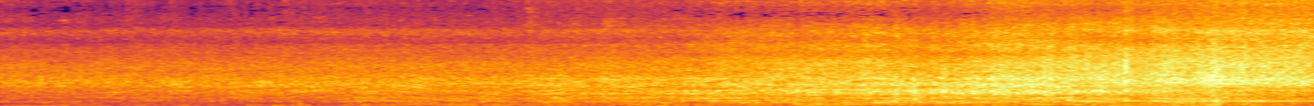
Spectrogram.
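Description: Shotover Jet boat's engine and water jet, with the rush of churned water, growing steadily louder as the boat speeds closer.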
